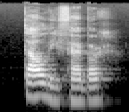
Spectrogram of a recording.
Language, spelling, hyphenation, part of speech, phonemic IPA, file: Dutch, taalliefhebber, taal‧lief‧heb‧ber, noun, /ˈtaː(l).lifˌɦɛ.bər/, Nl-taalliefhebber.ogg
- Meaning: a linguaphile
